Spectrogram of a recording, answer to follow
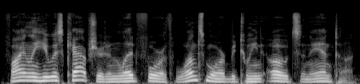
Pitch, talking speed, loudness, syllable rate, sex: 140 Hz, 215 wpm, -16 LUFS, 5.8 syllables/s, male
